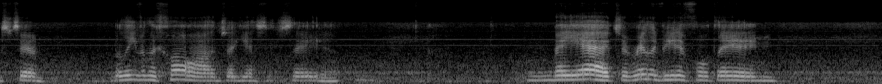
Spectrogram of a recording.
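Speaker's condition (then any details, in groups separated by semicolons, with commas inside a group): Spinal muscular atrophy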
